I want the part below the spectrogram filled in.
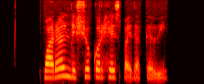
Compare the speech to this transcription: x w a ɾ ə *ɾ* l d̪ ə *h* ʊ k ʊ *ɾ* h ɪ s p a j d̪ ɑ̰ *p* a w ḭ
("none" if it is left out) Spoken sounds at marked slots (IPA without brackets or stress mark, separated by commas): none, ʃ, ɾ, k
